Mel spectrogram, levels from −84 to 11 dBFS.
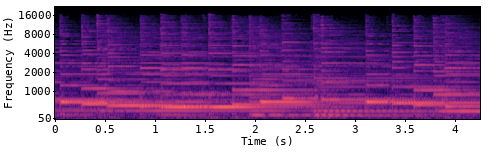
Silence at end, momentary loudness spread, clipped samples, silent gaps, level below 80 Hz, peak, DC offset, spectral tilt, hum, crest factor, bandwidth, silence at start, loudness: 0 s; 4 LU; under 0.1%; none; -56 dBFS; -12 dBFS; under 0.1%; -3.5 dB/octave; none; 14 dB; 17 kHz; 0 s; -26 LUFS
